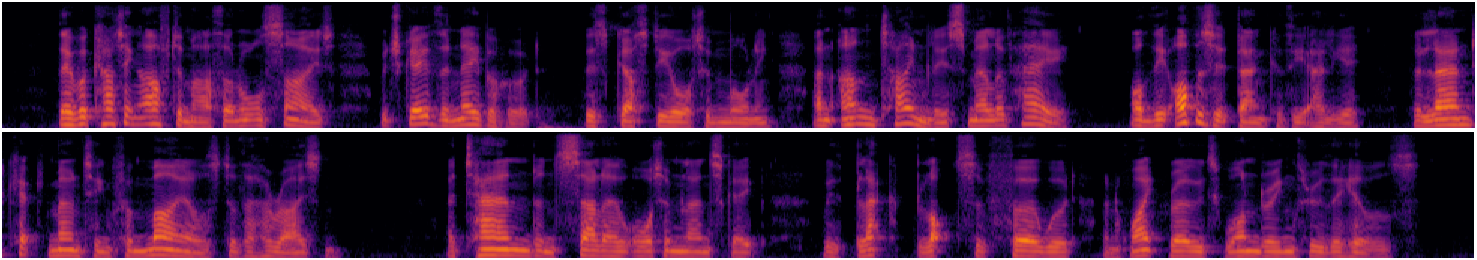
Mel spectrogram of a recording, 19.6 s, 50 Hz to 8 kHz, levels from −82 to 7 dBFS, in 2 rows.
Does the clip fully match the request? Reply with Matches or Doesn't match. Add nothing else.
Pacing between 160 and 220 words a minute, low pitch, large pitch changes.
Doesn't match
